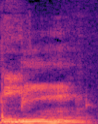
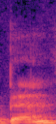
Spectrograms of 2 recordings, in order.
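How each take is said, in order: First: The vowel is a long e, as in see. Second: The vowel is a short e, as in set. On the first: "pronounce it with a long E" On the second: "With a short E as in set"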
